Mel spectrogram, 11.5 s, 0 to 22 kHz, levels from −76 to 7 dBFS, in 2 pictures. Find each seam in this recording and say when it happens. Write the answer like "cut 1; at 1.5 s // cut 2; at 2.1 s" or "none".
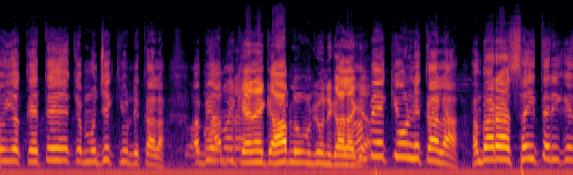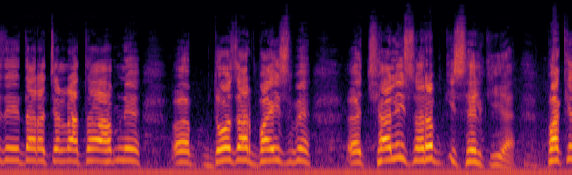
none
